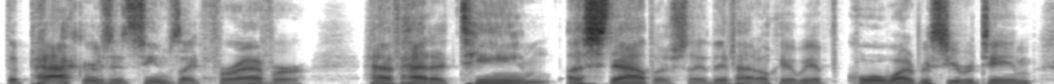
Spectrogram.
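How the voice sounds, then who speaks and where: A man co-hosting a podcast, talking football in a relaxed, easygoing way with lots of casual filler. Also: medium pitch, fast, dry recording, studio quality. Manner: relaxed, talks in long runs with fillers like "dude". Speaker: podcast co-host, former football player. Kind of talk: casual sports chat.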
